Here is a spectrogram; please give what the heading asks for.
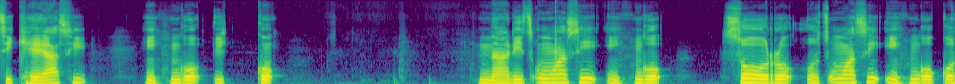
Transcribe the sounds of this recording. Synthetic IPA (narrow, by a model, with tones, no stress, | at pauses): si˧kʰe˨a˦sĩ˦ | i˧hŋɡo˧i˧kõ˧ | nã˨ɾi˧t͡sʔũ˦ã˦sĩ˦i˧ŋŋɡo˧ | so˦ro˧o˨t͡sʔũ˦ã˦sĩ˦ʔĩ˧ŋ̥ŋɡo˧ko˧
